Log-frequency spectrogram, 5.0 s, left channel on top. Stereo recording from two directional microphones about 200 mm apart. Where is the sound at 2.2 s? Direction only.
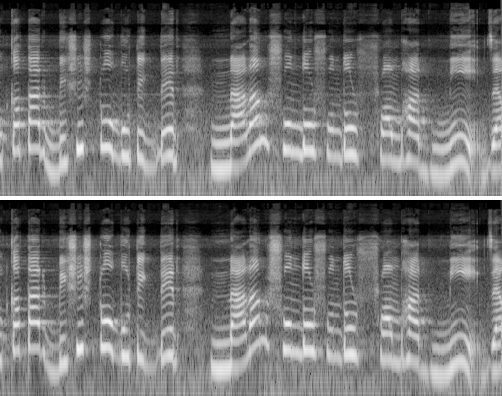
30° right (ahead or behind).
